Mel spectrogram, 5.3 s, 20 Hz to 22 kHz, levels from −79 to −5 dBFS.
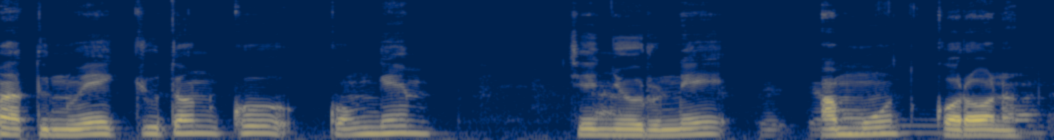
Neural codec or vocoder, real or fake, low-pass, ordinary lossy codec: none; real; none; none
